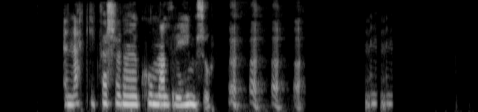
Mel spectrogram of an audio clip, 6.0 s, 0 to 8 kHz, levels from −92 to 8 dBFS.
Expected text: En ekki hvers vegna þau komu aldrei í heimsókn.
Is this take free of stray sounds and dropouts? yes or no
no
